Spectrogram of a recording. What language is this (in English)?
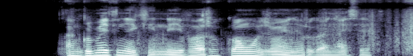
Kalenjin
